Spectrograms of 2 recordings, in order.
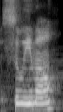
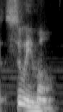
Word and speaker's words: Suimo: I tend to pronounce it Suimo. Oh, Suimo? Yes, it's Suimo.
